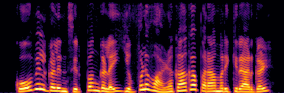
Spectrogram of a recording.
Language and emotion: Tamil, happy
